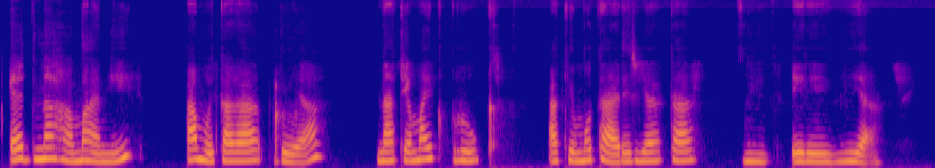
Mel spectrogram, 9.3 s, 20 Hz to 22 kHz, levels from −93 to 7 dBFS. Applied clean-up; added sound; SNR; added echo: neural mask model DeepFilterNet 3.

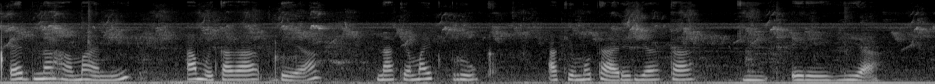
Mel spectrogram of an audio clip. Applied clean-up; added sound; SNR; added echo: none; Bird vocalization, bird call, bird song; 5 dB; none.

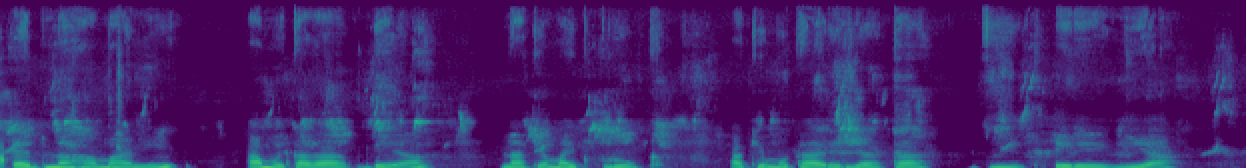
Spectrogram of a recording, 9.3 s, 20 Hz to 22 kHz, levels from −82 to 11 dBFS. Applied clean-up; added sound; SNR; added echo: neural mask model Resemble Enhance denoiser.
